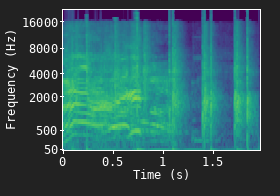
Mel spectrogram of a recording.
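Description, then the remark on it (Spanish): Loud, wavering voices cheer, then a few scattered, uneven hand claps ring out in short bursts. “Un aplauso”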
